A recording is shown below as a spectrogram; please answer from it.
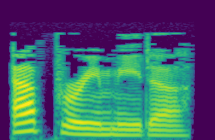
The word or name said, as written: aparimita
